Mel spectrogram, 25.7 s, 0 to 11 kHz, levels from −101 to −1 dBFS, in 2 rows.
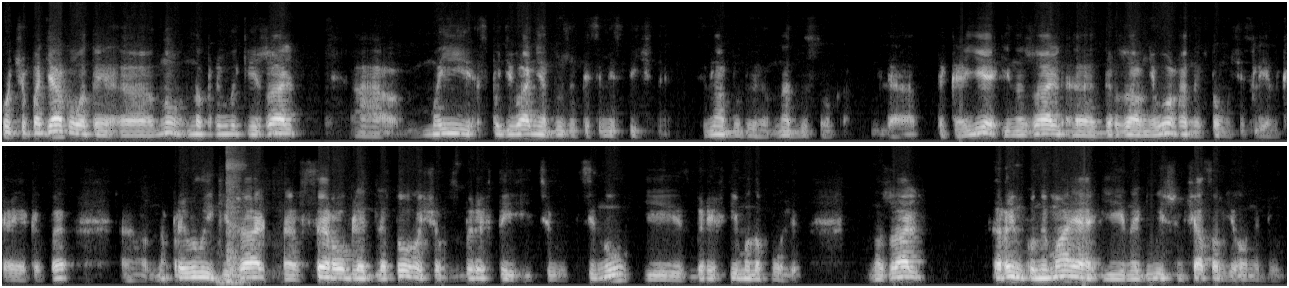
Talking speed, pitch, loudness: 110 wpm, 105 Hz, -24 LUFS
